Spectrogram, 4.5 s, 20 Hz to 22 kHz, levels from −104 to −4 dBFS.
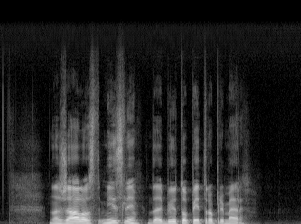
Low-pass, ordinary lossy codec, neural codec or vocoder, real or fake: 19.8 kHz; none; vocoder, 44.1 kHz, 128 mel bands every 512 samples, BigVGAN v2; fake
